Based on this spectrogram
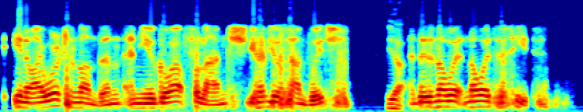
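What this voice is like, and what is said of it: Speaks with a foreign accent. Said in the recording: “I'm detecting an accent.”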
